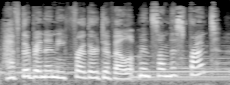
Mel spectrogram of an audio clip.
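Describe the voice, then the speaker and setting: An actress playing a young, confident legal advisor in a video game, speaking in a polite, precise, articulate way. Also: female voice, sits high, animated, quick pace. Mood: friendly, polite. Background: game music.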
